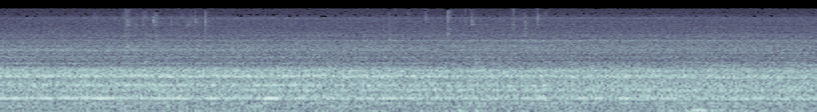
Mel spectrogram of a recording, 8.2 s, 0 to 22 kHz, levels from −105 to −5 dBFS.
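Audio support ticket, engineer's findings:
No faults found in the audio on review. Nothing heard points to a failing component or processing stage, so there are no findings to log.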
